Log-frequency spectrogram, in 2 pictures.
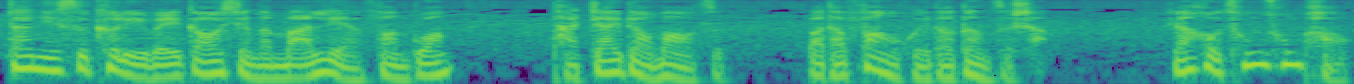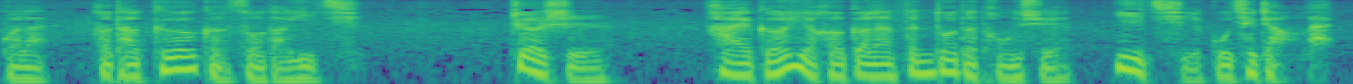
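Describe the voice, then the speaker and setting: A man narrating an audiobook in an expressive storytelling manner. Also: fairly low pitch, moderate pace, a little hiss or hum.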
